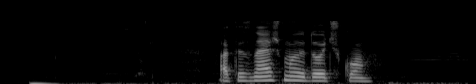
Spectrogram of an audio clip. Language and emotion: Russian, neutral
